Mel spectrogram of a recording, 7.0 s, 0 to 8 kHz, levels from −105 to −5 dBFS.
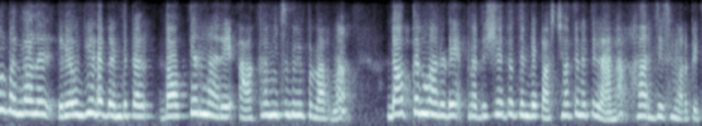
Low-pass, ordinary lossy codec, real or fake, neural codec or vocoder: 7.2 kHz; Opus, 24 kbps; fake; codec, 16 kHz, 1 kbps, FreqCodec, smaller model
